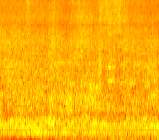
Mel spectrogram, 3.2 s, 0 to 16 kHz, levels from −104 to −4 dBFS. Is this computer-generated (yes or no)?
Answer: no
